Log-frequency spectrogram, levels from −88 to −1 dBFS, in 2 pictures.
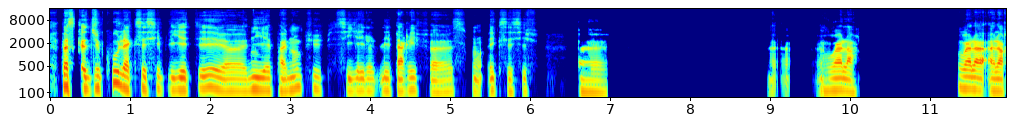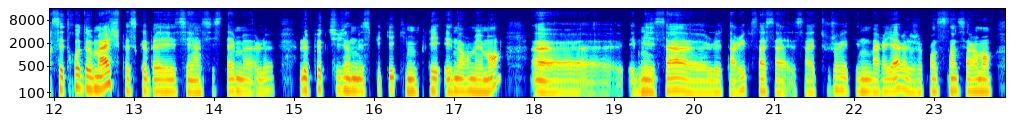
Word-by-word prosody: parce -, -, +8 dB
que, -, -, +6 dB
du 130 Hz, +2 st, 0 dB
coup, 190 Hz, +8 st, +1 dB
l'accessibilité, 130 Hz, -1 st, +2 dB
heu, 115 Hz, 0 st, +1 dB
n'y 125 Hz, +1 st, +2 dB
est 120 Hz, -, +1 dB
pas 120 Hz, 0 st, +1 dB
non 130 Hz, +4 st, -1 dB
plus 130 Hz, -2 st, -8 dB
s'il 115 Hz, -, -6 dB
y 120 Hz, -, -2 dB
a -, -, 0 dB
le 115 Hz, -1 st, -5 dB
les 120 Hz, -1 st, -3 dB
tarifs, 120 Hz, +2 st, +1 dB
heu, 105 Hz, +1 st, -1 dB
sont 115 Hz, 0 st, -9 dB
excessifs, 115 Hz, -1 st, -7 dB, 0.5 s
heu 105 Hz, -1 st, -3 dB, 2.0 s
Hein -, -, -8 dB, 0.5 s
hein. 115 Hz, 0 st, -8 dB
Voilà 120 Hz, -3 st, +5 dB, 1.3 s
voilà, 135 Hz, -2 st, +9 dB
alors 115 Hz, -1 st, +6 dB
c'est 130 Hz, -, -1 dB
trop 150 Hz, -, -1 dB
dommage 135 Hz, +5 st, +5 dB
parce 120 Hz, -2 st, -6 dB
que, 120 Hz, -, -3 dB
beh, 115 Hz, 0 st, -1 dB
c'est 110 Hz, 0 st, -5 dB
un 105 Hz, 0 st, -1 dB
système, 115 Hz, +2 st, -5 dB
heu, 110 Hz, -3 st, -5 dB
le 120 Hz, +3 st, -7 dB, 0.3 s
le 125 Hz, 0 st, 0 dB
peu 135 Hz, -, -4 dB
que -, -, -21 dB
tu 125 Hz, -, -8 dB
viens 125 Hz, -1 st, -1 dB
de -, -, +1 dB
m'expliquer, 120 Hz, +3 st, -5 dB
qui 120 Hz, -3 st, -7 dB
me 115 Hz, -, -1 dB
plaît 120 Hz, +2 st, -5 dB
énormément, 115 Hz, 0 st, 0 dB, 0.4 s
heu, 105 Hz, -2 st, 0 dB
et 105 Hz, -, -7 dB
mais 110 Hz, 0 st, -2 dB
ça, 120 Hz, -1 st, +3 dB
heu, 105 Hz, 0 st, -4 dB
le 105 Hz, -1 st, -6 dB
tarif, 115 Hz, +5 st, -4 dB
ça 115 Hz, -1 st, -3 dB
ça, 105 Hz, -3 st, -5 dB
heu, -, -, -13 dB
ça 105 Hz, -, -12 dB
a 100 Hz, -, -5 dB
toujours 130 Hz, +1 st, -10 dB
été 120 Hz, -2 st, -7 dB
une 115 Hz, 0 st, -3 dB
barrière 115 Hz, +5 st, +1 dB
et 115 Hz, -4 st, -3 dB
je 105 Hz, 0 st, -8 dB
pense 115 Hz, +1 st, -7 dB
sincèrement 115 Hz, -1 st, -1 dB
115 Hz, 170 wpm, -24 LUFS, 110-125 Hz, 2.0 s, voilà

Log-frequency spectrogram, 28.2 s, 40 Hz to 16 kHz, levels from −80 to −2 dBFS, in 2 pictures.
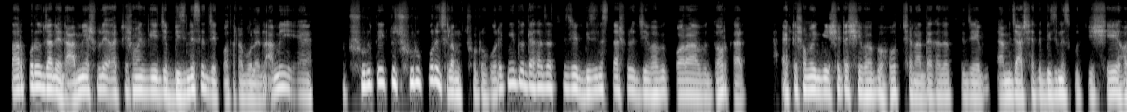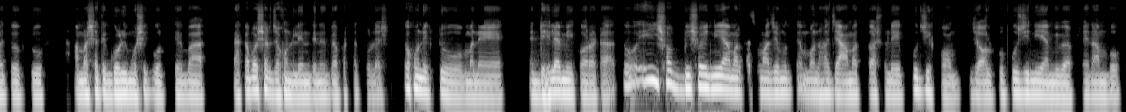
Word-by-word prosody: তারপরেও 150 Hz, +4 st, +3 dB
জানেন, 130 Hz, -6 st, +5 dB
আমি 120 Hz, +5 st, +5 dB
আসলে 135 Hz, +2 st, -1 dB
আরকটা 120 Hz, +1 st, -5 dB
সময় 130 Hz, 0 st, +4 dB
গিয়ে 125 Hz, 0 st, +4 dB
যে 120 Hz, -, +3 dB
বিজনেসের 130 Hz, +7 st, +3 dB
যে -, -, +2 dB
কথাটা 100 Hz, +1 st, -7 dB
বলেন, 95 Hz, -1 st, -2 dB
আমি 145 Hz, +4 st, +3 dB, 0.2 s
অ্যা 110 Hz, -1 st, -7 dB, 0.6 s
শুরুতেই 175 Hz, +4 st, +2 dB
একটু 190 Hz, +3 st, +2 dB
শুরু 200 Hz, 0 st, +3 dB
করেছিলাম 160 Hz, -, +2 dB
ছোট 115 Hz, -, -7 dB
করে। 115 Hz, +4 st, -2 dB
কিন্তু 190 Hz, 0 st, +2 dB
দেখা 155 Hz, 0 st, +2 dB
যাচ্ছে, 155 Hz, 0 st, -2 dB
যে 145 Hz, -, +4 dB
বিজনেসটা 135 Hz, +3 st, 0 dB
আসলে 130 Hz, 0 st, -3 dB
যেভাবে 115 Hz, +1 st, +1 dB
করা 110 Hz, 0 st, -1 dB, 0.3 s
দরকার, 110 Hz, -6 st, -2 dB, 0.6 s
একটা 115 Hz, +3 st, -3 dB
সময় 135 Hz, -1 st, +5 dB
গিয়ে 120 Hz, -2 st, +2 dB
সেটা 130 Hz, -1 st, -1 dB
সেভাবে 110 Hz, 0 st, +1 dB
হচ্ছে 115 Hz, 0 st, -3 dB
না। -, -, -1 dB
দেখা 100 Hz, 0 st, -4 dB
যাচ্ছে, 100 Hz, 0 st, -8 dB
যে 100 Hz, -, -1 dB, 0.3 s
আমি 105 Hz, +1 st, +2 dB
যার 100 Hz, -1 st, +1 dB
সাথে 110 Hz, -1 st, -4 dB
বিজনেস 110 Hz, +1 st, +2 dB
করছি, 100 Hz, 0 st, -10 dB
সে 115 Hz, -, -2 dB, 0.2 s
হয়তো 105 Hz, 0 st, -3 dB
একটু 100 Hz, +2 st, -8 dB, 0.5 s
আমার 105 Hz, 0 st, +3 dB
সাথে 115 Hz, -1 st, +1 dB
গড়িমসি 105 Hz, -1 st, +4 dB
করছে 100 Hz, +1 st, -3 dB
বা 100 Hz, -, 0 dB, 0.5 s
টাকা-পয়সার 120 Hz, +4 st, +1 dB
যখন 105 Hz, +2 st, +2 dB
লেনদেনের 100 Hz, 0 st, +1 dB
ব্যাপারটা 100 Hz, +1 st, -6 dB
চলে 100 Hz, -1 st, -9 dB
আসে, 100 Hz, -, -16 dB, 0.2 s
তখন 140 Hz, -1 st, +4 dB
একটু 115 Hz, +2 st, -4 dB, 0.3 s
মানে 95 Hz, -1 st, -1 dB, 0.5 s
অ্যা 105 Hz, -, -5 dB
ঢিলামি 110 Hz, +2 st, +5 dB
করাটা। 100 Hz, -1 st, -3 dB, 0.2 s
তো, 165 Hz, -, -2 dB, 0.2 s
এইসব 195 Hz, -4 st, +5 dB, 0.2 s
বিষয় 150 Hz, +1 st, +5 dB
নিয়ে 145 Hz, 0 st, +6 dB
আমার 125 Hz, -1 st, +2 dB
কাছে -, -, -17 dB
মাঝেমধ্যে 115 Hz, 0 st, 0 dB
মনে 110 Hz, -1 st, 0 dB
হয়, 110 Hz, 0 st, 0 dB
যে -, -, +1 dB
আমার 105 Hz, 0 st, 0 dB
তো -, -, -27 dB
আসলে 100 Hz, 0 st, -4 dB, 0.2 s
পুঁজি 125 Hz, -2 st, 0 dB
কম। 95 Hz, -2 st, -4 dB, 0.3 s
যে 105 Hz, -, -4 dB
অল্প 100 Hz, -1 st, -4 dB, 0.2 s
পুঁজি 110 Hz, -2 st, +2 dB
নিয়ে 105 Hz, -1 st, +3 dB
আমি 100 Hz, 0 st, +2 dB
ব্যবসায় 95 Hz, +1 st, -4 dB
নামবো। 100 Hz, -1 st, -1 dB
110 Hz, 185 wpm, -20 LUFS, 100-130 Hz, 0.6 s, নিয়ে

